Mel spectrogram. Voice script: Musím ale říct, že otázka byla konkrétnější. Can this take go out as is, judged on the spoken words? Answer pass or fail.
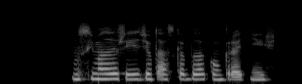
pass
